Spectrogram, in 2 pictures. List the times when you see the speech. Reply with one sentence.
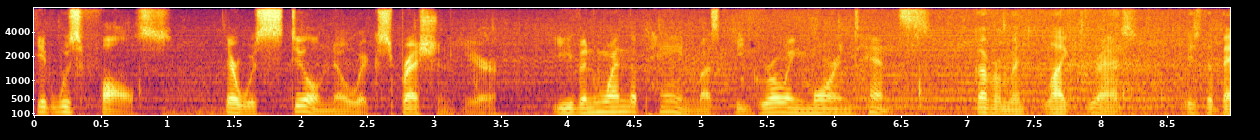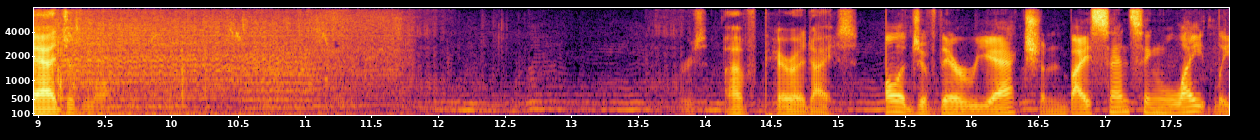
The speech can be heard from 0.0 to 9.6 s and from 13.8 to 17.9 s.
